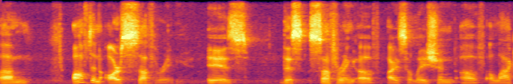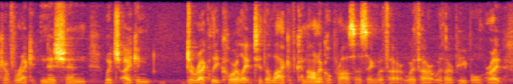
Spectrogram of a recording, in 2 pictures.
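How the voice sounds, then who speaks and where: A man speaks at a moderate pace in a fairly low voice, with ordinary pitch variation. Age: 40s. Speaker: podcast host. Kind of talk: podcast interview. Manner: halting, many repeated words.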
